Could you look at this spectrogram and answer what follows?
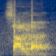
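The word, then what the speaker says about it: Psalter: इन the context of साल्टर P silent है।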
